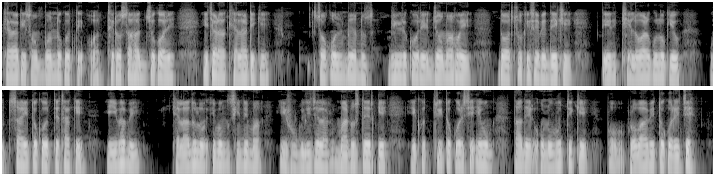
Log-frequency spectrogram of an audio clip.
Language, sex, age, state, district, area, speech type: Bengali, male, 18-30, West Bengal, Hooghly, urban, spontaneous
